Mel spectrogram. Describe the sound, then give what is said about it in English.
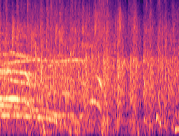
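A church audience applauds to welcome its online listeners, a steady wash of clapping that holds through to the end, with brief voices rising at the start. “Can you hold your applause just for a second? Because I want to do something we do every week, and that is I want to welcome our online church podcast family. Come on, show your love to those who are listening online right now and online.”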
